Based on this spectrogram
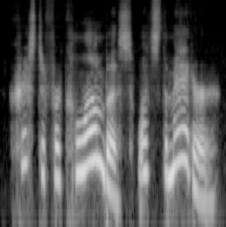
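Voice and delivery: high, loud exclamation of alarm; startled cry. A narrator's reading. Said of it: "cried Jo".

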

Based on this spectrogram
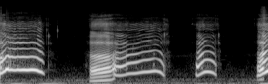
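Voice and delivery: short loud high "ah" bursts; repeated high test shouts; high yelps. Real, not acted. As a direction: yelp high into the mic to be picked up. Testing whether game hears him.

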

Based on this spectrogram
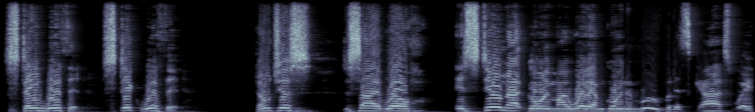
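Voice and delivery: loud, ringing sermon delivery; booming pulpit voice; full-force preaching. Acted. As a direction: preach it out to the congregation.

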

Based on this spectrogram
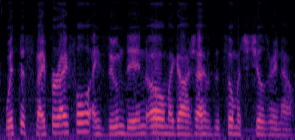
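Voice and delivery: ordinary talk

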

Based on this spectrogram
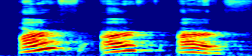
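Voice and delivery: high, loud "arf" barks; spoken dog yips, punched out. Acted. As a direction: bark like an excited dog in a story. A dog character barking.

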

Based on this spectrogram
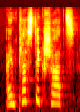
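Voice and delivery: put-on high, slow, delighted child's call; small boy showing off his find, thrilled; excited little boy. A narrator's reading. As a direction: announce the treasure with wonder. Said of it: "schrie Ritchie begeistert".

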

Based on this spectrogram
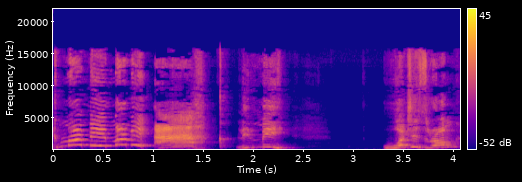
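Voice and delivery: put-on high child voice calling mommy; kids calling mommy. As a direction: squeal it like small kids. Kids greeting angry parent.

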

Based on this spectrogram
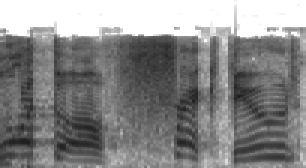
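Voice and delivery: high, drawn-out what the frick; shocked outcry. Real, not acted. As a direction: yelp it in disbelief. Boss hits him unexpectedly.

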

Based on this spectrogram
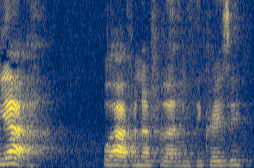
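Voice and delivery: ordinary talk

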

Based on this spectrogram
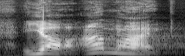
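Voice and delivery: ordinary talk, nothing marked

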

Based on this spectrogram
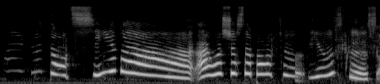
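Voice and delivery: loud, high, slow outburst; outraged shout. Real, not acted. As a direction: yell in shocked disbelief. Caught off guard by a monster.

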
